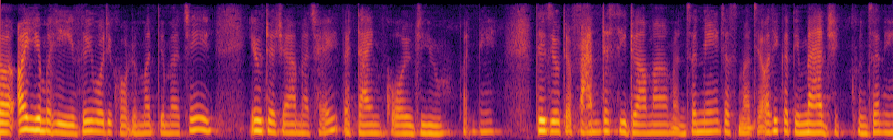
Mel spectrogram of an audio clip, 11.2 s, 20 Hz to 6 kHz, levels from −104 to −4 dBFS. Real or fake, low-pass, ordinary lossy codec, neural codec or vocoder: fake; 5.4 kHz; none; codec, 16 kHz, 1.1 kbps, Voila-Tokenizer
